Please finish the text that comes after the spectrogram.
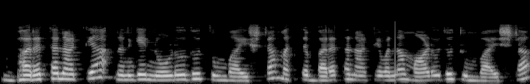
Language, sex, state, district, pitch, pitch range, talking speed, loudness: Kannada, female, Karnataka, Shimoga, 215 Hz, 200-240 Hz, 115 wpm, -20 LUFS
